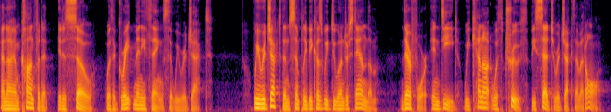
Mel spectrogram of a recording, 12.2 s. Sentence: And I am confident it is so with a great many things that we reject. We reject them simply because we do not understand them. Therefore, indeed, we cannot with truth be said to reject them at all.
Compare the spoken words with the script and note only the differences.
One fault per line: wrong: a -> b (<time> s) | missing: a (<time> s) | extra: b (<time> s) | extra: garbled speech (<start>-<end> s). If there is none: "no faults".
missing: not (6.8 s)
